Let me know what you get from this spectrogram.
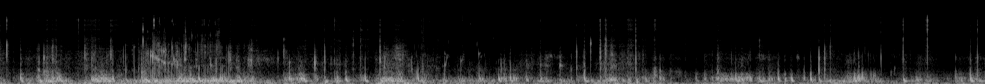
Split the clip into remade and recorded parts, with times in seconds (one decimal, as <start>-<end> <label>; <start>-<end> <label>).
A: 0.0-1.2 remade; 1.2-2.3 recorded; 2.3-4.1 remade; 4.1-5.2 recorded; 5.2-8.4 remade; 8.4-9.0 recorded; 9.0-9.9 remade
